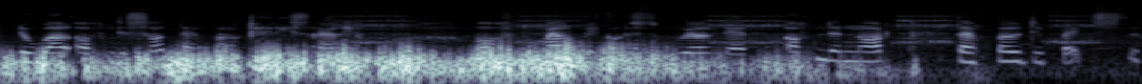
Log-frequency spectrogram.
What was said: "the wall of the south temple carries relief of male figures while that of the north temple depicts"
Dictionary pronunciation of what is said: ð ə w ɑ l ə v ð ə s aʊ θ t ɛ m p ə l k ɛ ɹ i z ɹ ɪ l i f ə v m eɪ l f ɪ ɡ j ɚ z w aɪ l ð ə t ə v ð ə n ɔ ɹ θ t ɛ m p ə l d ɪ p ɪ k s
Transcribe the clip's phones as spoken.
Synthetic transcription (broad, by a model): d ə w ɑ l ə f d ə s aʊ t ɛ m p ə l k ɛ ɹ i s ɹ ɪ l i ə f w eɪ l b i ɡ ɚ s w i l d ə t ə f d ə n ɔ ɹ t t ɛ m p ə l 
